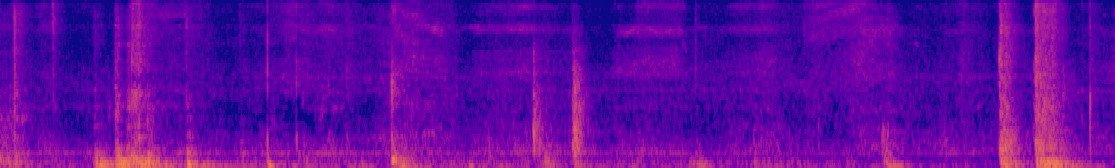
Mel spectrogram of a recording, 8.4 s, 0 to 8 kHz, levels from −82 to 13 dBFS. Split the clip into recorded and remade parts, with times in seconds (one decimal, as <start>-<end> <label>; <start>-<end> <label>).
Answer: 0.0-3.9 remade; 3.9-8.4 recorded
